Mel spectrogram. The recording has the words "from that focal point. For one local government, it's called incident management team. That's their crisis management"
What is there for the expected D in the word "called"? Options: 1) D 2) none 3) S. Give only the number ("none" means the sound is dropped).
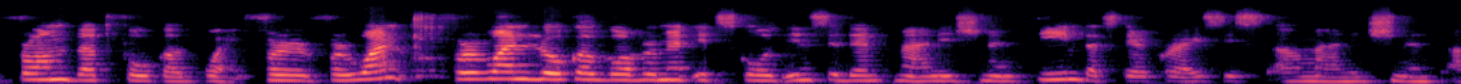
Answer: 1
